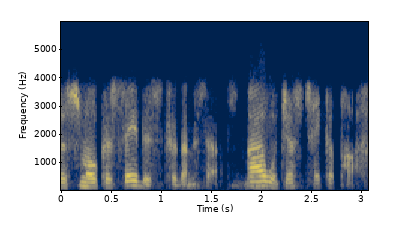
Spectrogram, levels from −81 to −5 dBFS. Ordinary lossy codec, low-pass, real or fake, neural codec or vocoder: AAC, 48 kbps; 5.4 kHz; real; none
